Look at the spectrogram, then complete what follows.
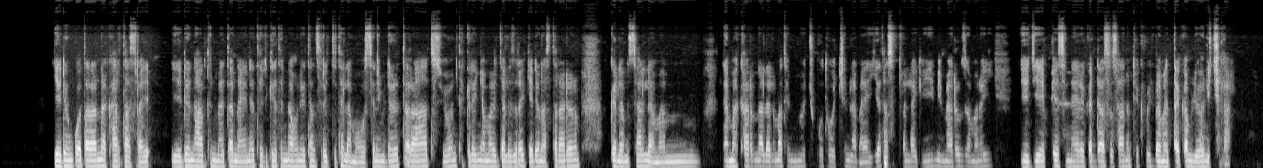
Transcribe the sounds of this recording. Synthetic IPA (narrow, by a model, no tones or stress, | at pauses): jɛd̪ənkʼot̪ʼəɾanːakʰaɾt̪ʰasɾa | jɛd̪ənhaβt̪ʰɨnmət̪ʼənajnət̪hɨd̪ɡət̪ʰɨnːahune̞t̪ʰansɨɾɨt͡ʃʼːɪt̪ʰələməwɔsːənjɛmːid̪əɾət̪ʼɨ̰ɾat̪siho̞nt̪ʰɨ̥kːɨləɲːaməɾəd͡ʒaləzɨɾakʼjɛd̪ənast̪ʰəd̪ad̪əɾɨmɨkʼːɨləmɨsale | ləməkʰəɾʔɨnːaləlɨmat̪jɛmno̞t͡ʃːu̥bo̞t̪ʰawot͡ʃːɪnləmələjːɛt̪ʰasfəlːaɡiwihɪmːjɛmːijad̪ɾəɡzəməno̞j | jɛd͡ʒiepesɨnːajɛɾəkʼəd̪asɨsanɨnt̪ʰekolod͡ʒbəmət̪ʼːəkʼəmliho̞njɪt͡ʃɪlal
